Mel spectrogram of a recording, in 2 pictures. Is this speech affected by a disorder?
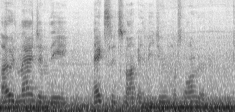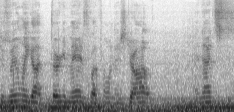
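Yes: cerebral palsy; only one hand usable.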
